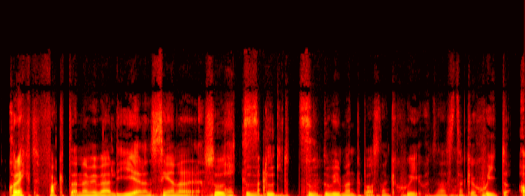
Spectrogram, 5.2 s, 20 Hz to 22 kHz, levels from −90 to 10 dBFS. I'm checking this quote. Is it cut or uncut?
uncut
